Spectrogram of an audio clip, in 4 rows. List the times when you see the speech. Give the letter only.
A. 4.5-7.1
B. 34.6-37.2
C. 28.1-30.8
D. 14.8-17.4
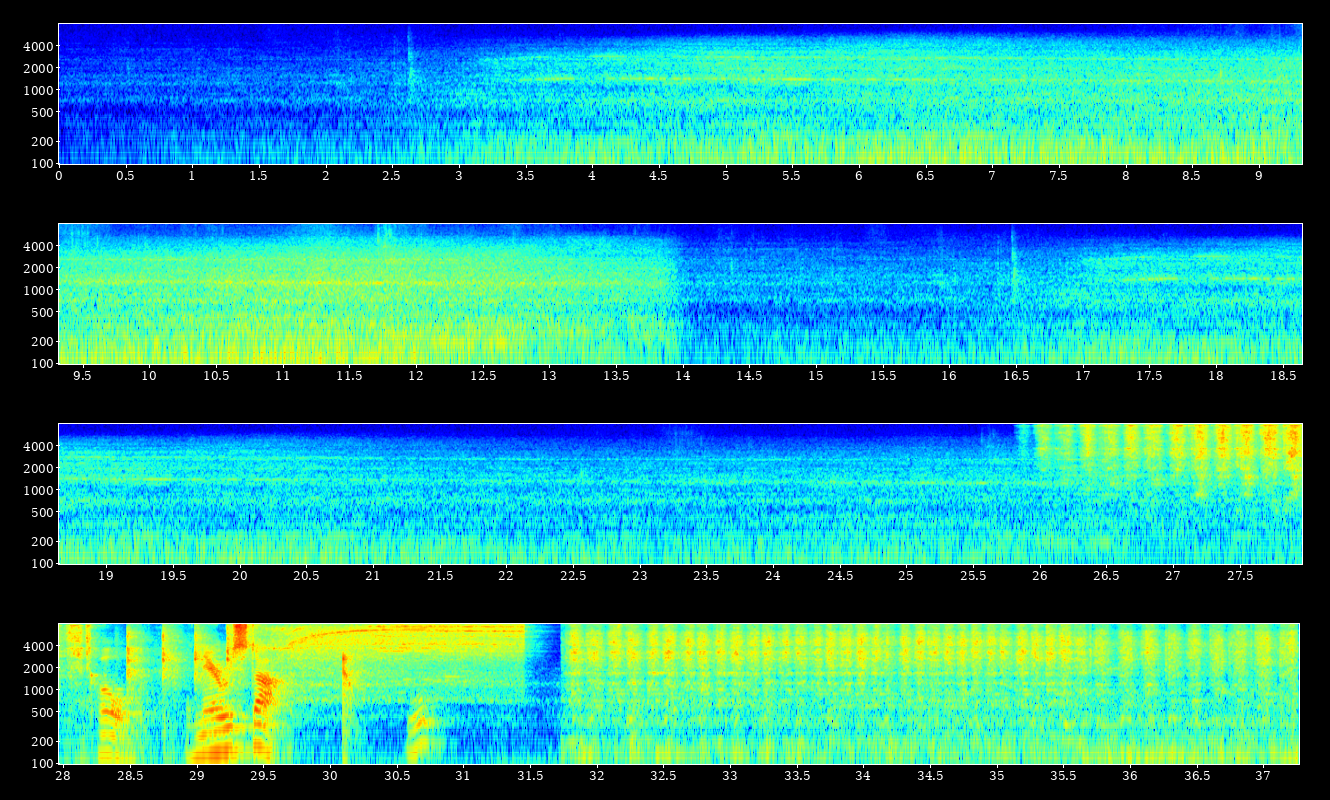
C.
